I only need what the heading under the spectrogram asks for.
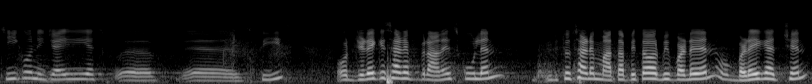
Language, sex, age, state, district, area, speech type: Dogri, female, 30-45, Jammu and Kashmir, Jammu, urban, spontaneous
